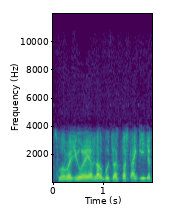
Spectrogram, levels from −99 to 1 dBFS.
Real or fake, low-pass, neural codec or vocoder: fake; 10.8 kHz; codec, 24 kHz, 0.9 kbps, WavTokenizer, medium speech release version 2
